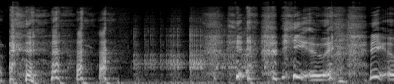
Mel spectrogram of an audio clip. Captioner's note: laughing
